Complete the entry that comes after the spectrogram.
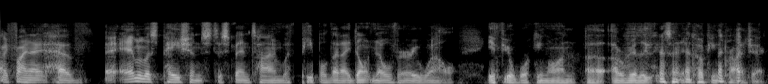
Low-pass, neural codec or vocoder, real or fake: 7.2 kHz; codec, 16 kHz in and 24 kHz out, 2.2 kbps, FireRedTTS-2 codec; fake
